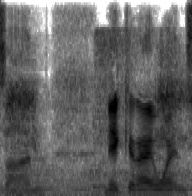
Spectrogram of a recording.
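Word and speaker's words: Sunn: on the podcast before there's a band called son yeah as unn and then there's an O with a bunch of parentheses it's just pronounced son Nick and I went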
